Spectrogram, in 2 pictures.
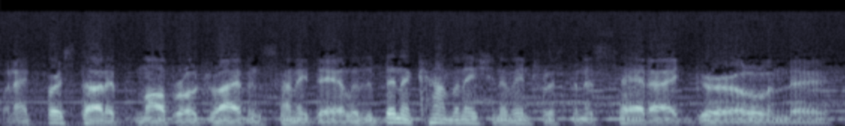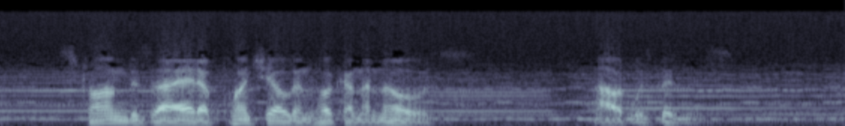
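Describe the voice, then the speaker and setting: Casting: male actor for hard-boiled radio private eye, very low, laconic, wry, muffled vintage sound. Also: close to an everyday voice. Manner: clipped, dry, laconic. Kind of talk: 1940s radio acting with noir narration. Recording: dull old radio recording.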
